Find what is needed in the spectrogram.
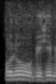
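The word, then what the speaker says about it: قُلُوبِهِمْ: কুলুবিহিম, এখানে বড় কাফ আছে, আওয়াজটা গলা থেকে আনতে হবে।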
